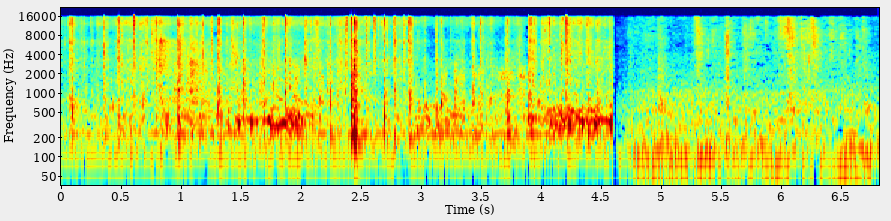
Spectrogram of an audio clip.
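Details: Low cooing rises in two bursts from a 2022 group of young racing pigeons kept in a garden loft, heard through heavy rustling and scraping. The noise drops away abruptly near the end.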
